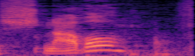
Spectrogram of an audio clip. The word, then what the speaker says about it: Schnabel: My name is Bill Schnabel. Rhymes with bobble.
